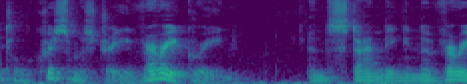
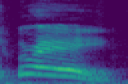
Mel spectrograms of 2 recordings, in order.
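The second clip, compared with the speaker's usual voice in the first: put-on high, loud children's hooray; cheering shout; 12 dB louder than usual. A narrator's reading. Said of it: "the English children shouted".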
